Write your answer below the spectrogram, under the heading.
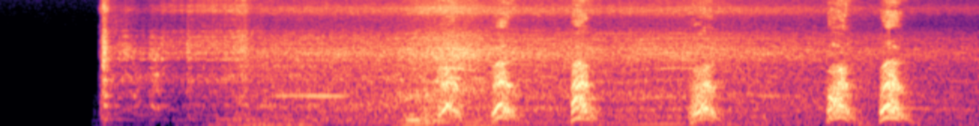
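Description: A dog in a car barks repeatedly, around six or seven sharp, loud barks in an uneven rhythm, over a steady rumble of car engine and road noise, during a Sunday drive out of town among many cars.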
